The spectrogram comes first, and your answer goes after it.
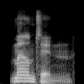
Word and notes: mountain: British English

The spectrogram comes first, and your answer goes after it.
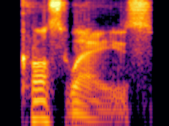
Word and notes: crossways: British English

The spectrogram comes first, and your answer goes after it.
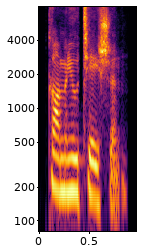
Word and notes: commutation: Indian

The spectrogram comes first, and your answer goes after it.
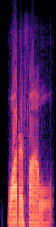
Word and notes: waterfowl: American English

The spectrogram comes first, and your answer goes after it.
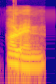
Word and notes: RN: Indian

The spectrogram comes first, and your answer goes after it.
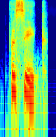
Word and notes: forsake: Indian

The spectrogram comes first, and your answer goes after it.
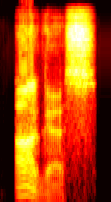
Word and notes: Argus: British English

